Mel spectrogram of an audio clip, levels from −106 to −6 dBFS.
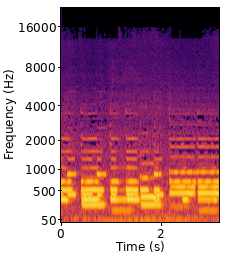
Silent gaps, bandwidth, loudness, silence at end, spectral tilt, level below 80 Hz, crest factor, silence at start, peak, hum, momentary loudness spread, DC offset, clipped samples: none; 5.6 kHz; -18 LUFS; 0 s; -8.5 dB/octave; -42 dBFS; 14 dB; 0 s; -4 dBFS; none; 4 LU; under 0.1%; under 0.1%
